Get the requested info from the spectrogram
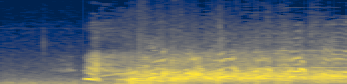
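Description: Audience laughing, breaking out suddenly about half a second in and going on loudly.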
